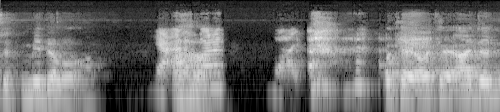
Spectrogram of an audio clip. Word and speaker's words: Middelo: one important question so you pronounced it not medellin you pronounce it middle law yeah okay okay i didn't know all right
